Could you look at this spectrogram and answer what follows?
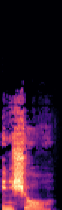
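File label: "ensure", British English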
